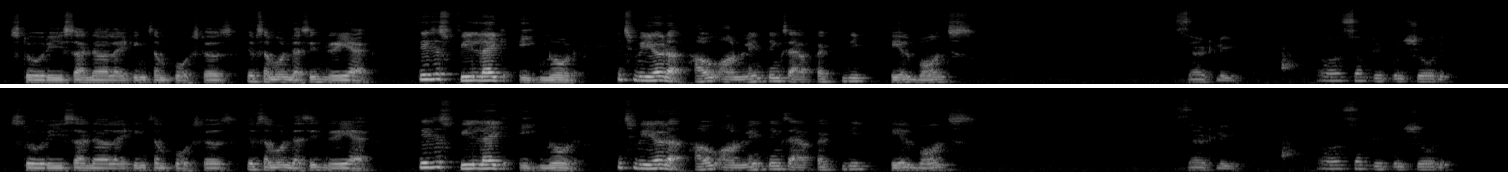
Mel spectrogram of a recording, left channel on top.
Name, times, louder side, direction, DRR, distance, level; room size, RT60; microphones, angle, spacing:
voice 1, 0.1-3.7 4.2-5.8 6.2-8.6 8.9-9.7 12.8-12.9, left 1 dB, 45° left, 1.0 m, -31 dB
voice 2, 11.8-12.4 13.2-14.4, left 2 dB, 30° left, 1.4 m, -40 dB
8.2 x 4.6 x 2.5 m
head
